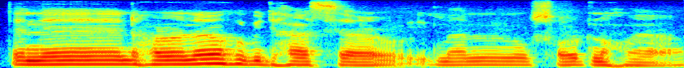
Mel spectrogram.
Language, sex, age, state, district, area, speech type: Assamese, female, 45-60, Assam, Golaghat, urban, spontaneous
